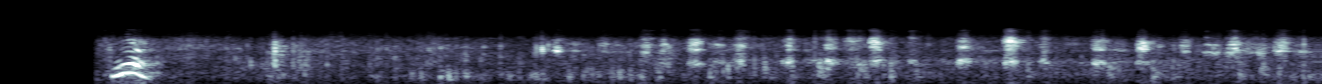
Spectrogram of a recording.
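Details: Male Chihuahua–Miniature Pinscher mix kept as a pet, restless and craving attention; a short high whine opens, then rapid breathy noisy pulses follow in quickening, uneven bursts.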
